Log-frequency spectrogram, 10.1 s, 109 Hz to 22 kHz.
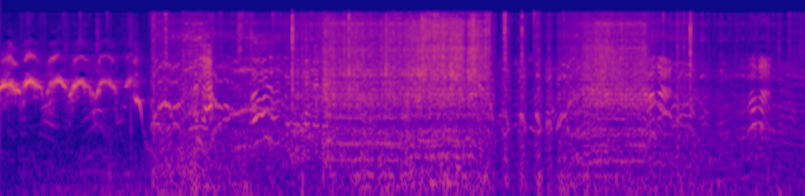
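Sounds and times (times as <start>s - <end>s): toy car electric motor whirring: 1.8s - 10.0s.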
